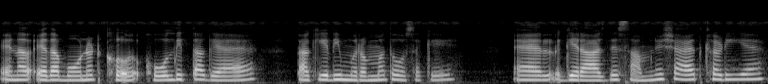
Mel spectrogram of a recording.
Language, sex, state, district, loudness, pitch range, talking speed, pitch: Punjabi, female, Punjab, Fazilka, -18 LUFS, 200-225 Hz, 155 wpm, 210 Hz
